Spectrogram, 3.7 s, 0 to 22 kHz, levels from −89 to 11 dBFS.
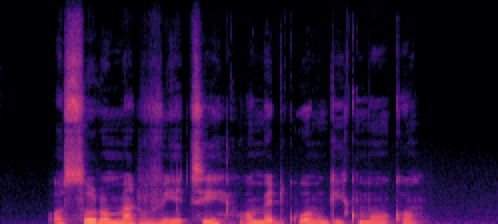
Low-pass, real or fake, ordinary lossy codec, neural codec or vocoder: none; real; none; none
